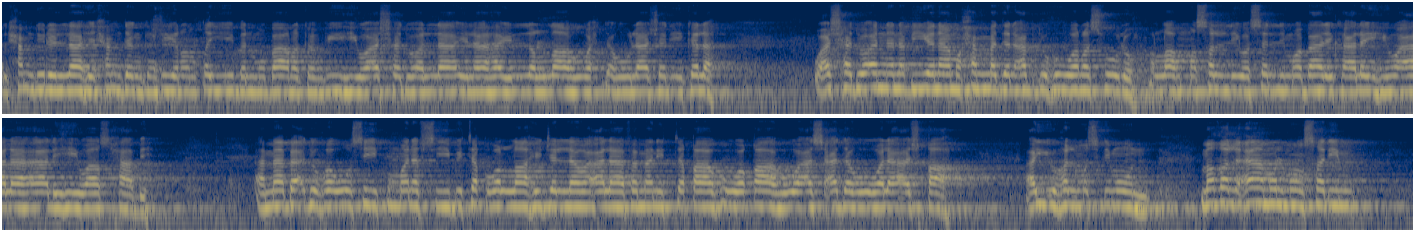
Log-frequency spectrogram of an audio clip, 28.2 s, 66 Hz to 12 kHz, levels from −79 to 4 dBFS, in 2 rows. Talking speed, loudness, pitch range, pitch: 105 wpm, -25 LUFS, 190-210 Hz, 200 Hz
